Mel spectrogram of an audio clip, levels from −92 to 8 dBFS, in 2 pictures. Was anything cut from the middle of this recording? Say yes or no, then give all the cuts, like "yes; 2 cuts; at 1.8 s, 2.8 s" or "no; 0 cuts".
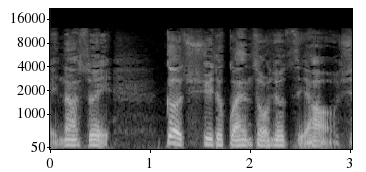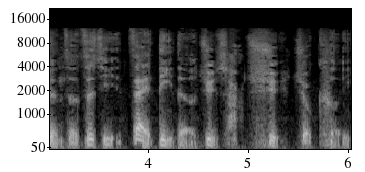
yes; 1 cut; at 4.9 s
